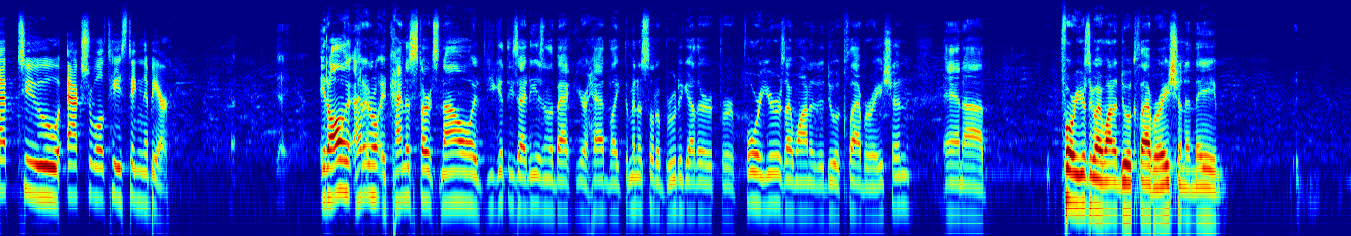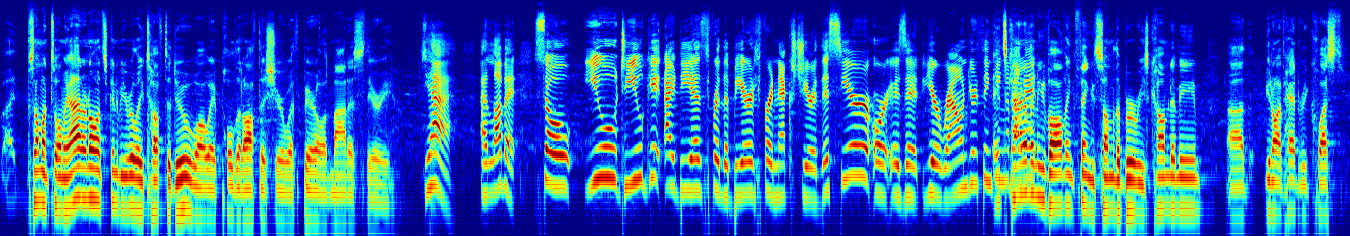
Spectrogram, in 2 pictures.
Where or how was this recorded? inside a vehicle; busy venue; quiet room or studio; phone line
busy venue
